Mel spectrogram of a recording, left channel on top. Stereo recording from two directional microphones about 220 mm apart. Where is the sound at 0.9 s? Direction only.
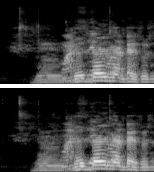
15° right (ahead or behind).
